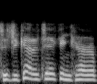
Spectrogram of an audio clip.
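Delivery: impatient, rude, rushed, demanding tone. Retelling a husband calling his wife on the phone, retelling a rude man yelling. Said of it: "he's yelling at her".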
